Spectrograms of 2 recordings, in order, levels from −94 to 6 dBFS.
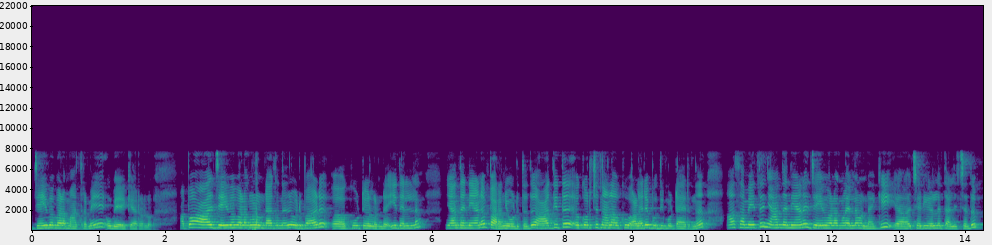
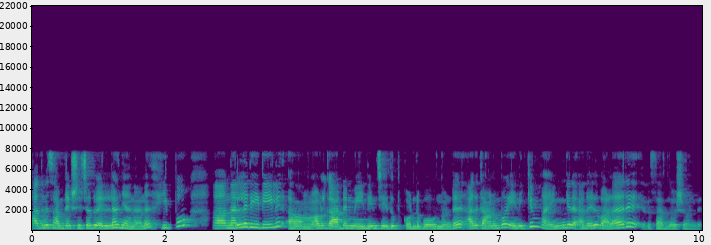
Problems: none marked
